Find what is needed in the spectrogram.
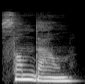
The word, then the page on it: sundown: British English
